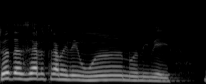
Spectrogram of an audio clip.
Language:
Portuguese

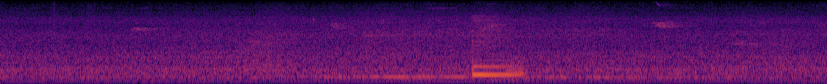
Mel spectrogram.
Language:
English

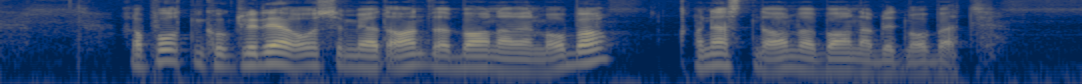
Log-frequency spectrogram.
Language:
Norwegian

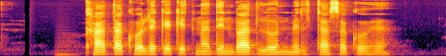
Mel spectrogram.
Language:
Magahi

